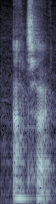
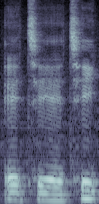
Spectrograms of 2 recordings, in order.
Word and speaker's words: AT-AT: collection this time around it's the attack Commander or atat Commander depending on how you want to pronounce it um this is like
